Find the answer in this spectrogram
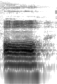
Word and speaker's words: awe: by just apologizing for my Southern accent which wants to make awe two syllables it's one syllable and when I get it as one syllable it sounds more like a grunt than a than an actual word but that's why awesome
